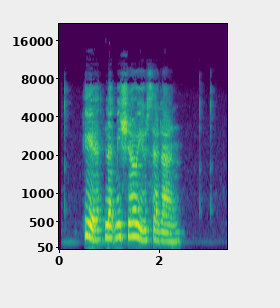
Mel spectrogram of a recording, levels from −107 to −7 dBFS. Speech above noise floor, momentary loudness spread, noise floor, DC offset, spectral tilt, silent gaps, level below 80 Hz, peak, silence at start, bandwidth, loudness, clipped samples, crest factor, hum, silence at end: 43 dB; 8 LU; -61 dBFS; under 0.1%; -4 dB/octave; none; -62 dBFS; -2 dBFS; 0.5 s; 9.8 kHz; -18 LUFS; under 0.1%; 18 dB; none; 1 s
